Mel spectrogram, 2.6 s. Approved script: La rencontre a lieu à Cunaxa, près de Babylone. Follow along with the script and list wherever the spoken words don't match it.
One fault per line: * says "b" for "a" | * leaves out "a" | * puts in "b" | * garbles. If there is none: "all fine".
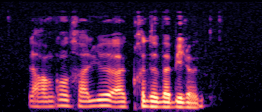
* leaves out "Cunaxa"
